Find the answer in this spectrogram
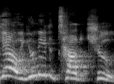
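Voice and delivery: acted, high-pitched, furious angry outburst. Retelling a woman's outburst in court: imitating an angry outburst. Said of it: "she has an outburst in court".

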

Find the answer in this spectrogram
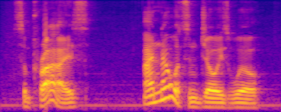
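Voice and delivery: ordinary delivery, nothing marked

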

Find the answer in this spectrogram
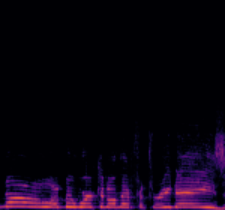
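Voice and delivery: put-on very high-pitched, shrieking, screaming voice. Retelling a TV scene where a player's game shuts off: retelling a scream. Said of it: "he's screaming".

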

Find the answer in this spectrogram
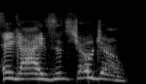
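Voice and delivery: acted raspy smoker's voice. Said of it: "You know how she says that?".

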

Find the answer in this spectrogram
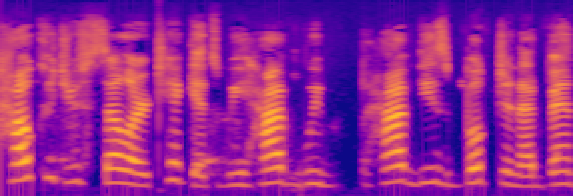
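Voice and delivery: ordinary delivery

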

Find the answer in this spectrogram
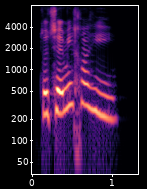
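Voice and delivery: high, shrill, demanding witch yell. Reading a story, a character shouts at the girl who has come to her, shouting. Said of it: "سر واسالیسا فریاد زد".

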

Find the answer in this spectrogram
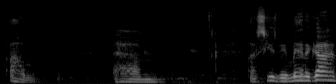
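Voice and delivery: put-on hesitant stop-start. Retelling how an intern interrupted someone praying, imitating hesitant stop-start speech. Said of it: "You like start and stop three times".

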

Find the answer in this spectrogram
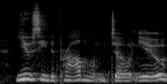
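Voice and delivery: flirtatious, teasing little tone. Recounting what a woman said about the car, the speaker is retelling a flirty line. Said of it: "she flirtily says".

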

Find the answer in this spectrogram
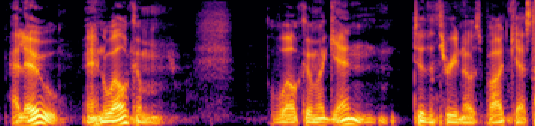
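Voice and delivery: slow, eerie, creeping host voice. Podcast host welcoming listeners to the Three Nose Podcast; creepy tone. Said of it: "I don't know why I'm being creepy about it".

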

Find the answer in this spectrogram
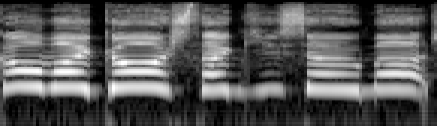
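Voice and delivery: very high, loud bawling, wailing through tears. Retelling thanking him after coming round, acting out bawling thanks. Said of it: "I was just bawling my eyes out".

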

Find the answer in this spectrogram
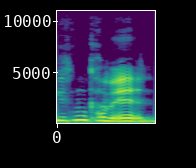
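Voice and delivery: ordinary delivery

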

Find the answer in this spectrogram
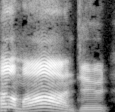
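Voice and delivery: loud shouting. Recalling a slow pitcher, imitating someone yelling at the TV. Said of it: "would have you yelling at the T V like".

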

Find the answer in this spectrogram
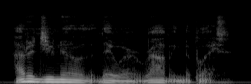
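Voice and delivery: plain reading voice

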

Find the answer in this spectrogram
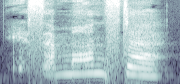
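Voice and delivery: quiet whispering. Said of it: "whispered one dwarf".

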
